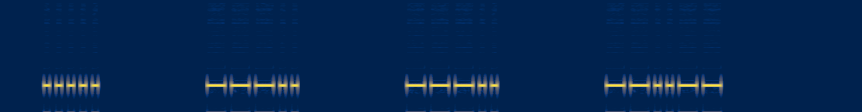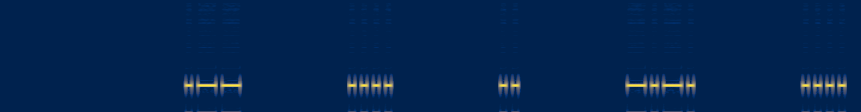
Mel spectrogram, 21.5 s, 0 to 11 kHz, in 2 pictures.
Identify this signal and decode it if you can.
Morse code, heard as a keyed tone, about 16 wpm, spaced as for 5 wpm, 800 Hz. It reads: 588, WHICH
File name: (spaced) / QSOs Spaced-mp3s / WA7QOX 1 @10 sp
